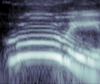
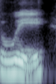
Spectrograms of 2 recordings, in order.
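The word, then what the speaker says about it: Ooui: I see it I always want to say Rory but I it's pronounced we and it's pretty cool so if you're interested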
